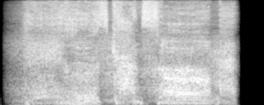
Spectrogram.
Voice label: Attack, en; Zariman Wraith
